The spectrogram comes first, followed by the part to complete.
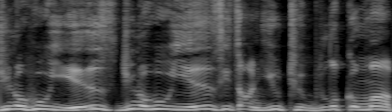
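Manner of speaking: high, mad, indignant angry voice. Retelling how a friend got mad at the bouncer, imitating a friend getting mad. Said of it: "Starts getting all mad at the bouncer".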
